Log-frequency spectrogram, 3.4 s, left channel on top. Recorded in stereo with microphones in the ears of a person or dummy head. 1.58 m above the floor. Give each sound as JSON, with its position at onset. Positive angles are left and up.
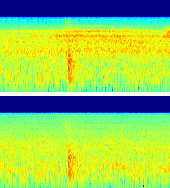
{"t": 1.3, "sound": "a door slam", "side_deg": 35, "distance_m": 2.0}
